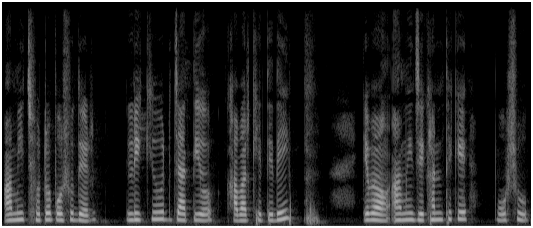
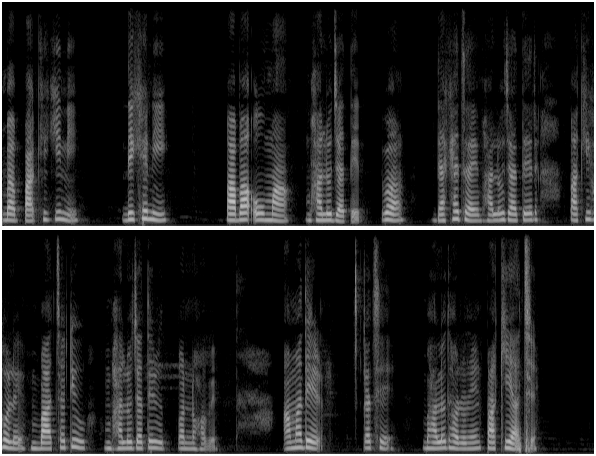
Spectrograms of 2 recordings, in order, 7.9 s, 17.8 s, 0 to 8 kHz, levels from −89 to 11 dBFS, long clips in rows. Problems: none marked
